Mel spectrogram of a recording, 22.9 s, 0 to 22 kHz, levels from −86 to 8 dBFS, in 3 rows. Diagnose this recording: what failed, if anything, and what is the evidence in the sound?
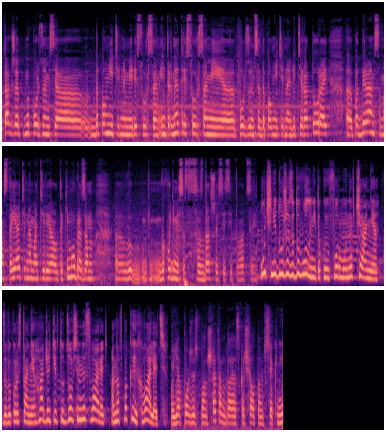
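The input feed was likely lost partway through, through a disconnected device, a failed link or a mute somewhere ahead of the recorder, while the recorder kept writing silence. This is an audio dropout to silence: at 20.9 s the sound stops abruptly mid-flow and never returns, running as silence to the end of the file. The gap holds no room tone or noise floor at all, so whatever was happening after 20.9 s is gone.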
